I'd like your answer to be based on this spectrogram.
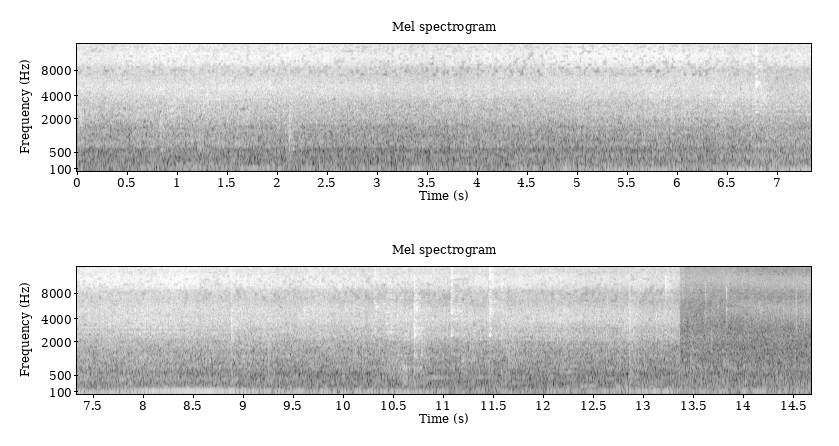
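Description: Chopped onion, ginger and chili fry in hot oil for a banana flower and prawn dish, making a steady, close sizzling hiss that carries on evenly and then drops off near the end.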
